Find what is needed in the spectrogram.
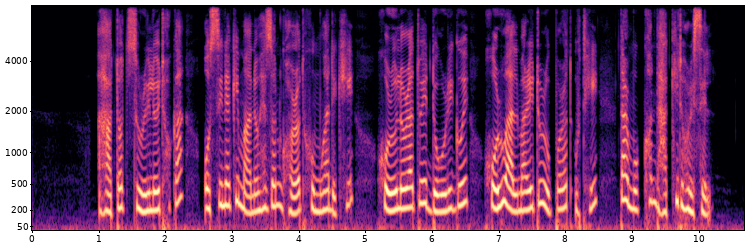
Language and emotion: Assamese, fearful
